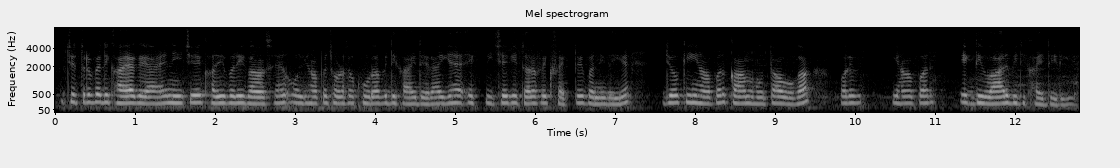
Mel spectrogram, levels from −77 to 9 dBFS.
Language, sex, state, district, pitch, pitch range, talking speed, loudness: Hindi, female, Uttar Pradesh, Jyotiba Phule Nagar, 215 Hz, 205-220 Hz, 225 wpm, -30 LUFS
